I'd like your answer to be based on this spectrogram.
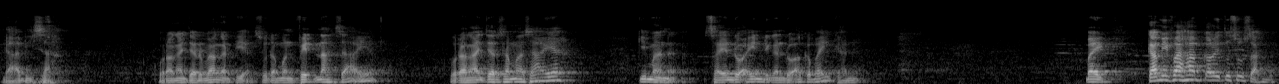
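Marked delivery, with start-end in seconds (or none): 0.0-8.6 very low, soft grumbling complaint; complaining listener. Acted. A congregant complaining that praying for enemies is too hard, low and grumbling. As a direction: moan it under your breath. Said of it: "Ada yang berkata".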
